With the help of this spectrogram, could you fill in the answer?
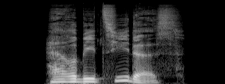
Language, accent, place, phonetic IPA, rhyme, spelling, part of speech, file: German, Germany, Berlin, [hɛʁbiˈt͡siːdəs], -iːdəs, Herbizides, noun, De-Herbizides.ogg
- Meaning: genitive singular of Herbizid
